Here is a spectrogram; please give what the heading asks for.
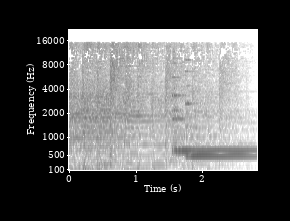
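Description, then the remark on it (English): A doorbell rings a two-note ding-dong, a higher tone followed by a lower one, both ringing on and slowly fading, over a soft rhythmic music bed with no voices. “Someone's at the door.”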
